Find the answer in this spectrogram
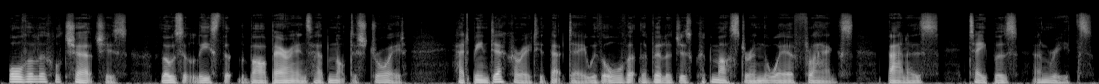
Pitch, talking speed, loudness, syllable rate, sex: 85 Hz, 175 wpm, -22 LUFS, 5.2 syllables/s, male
